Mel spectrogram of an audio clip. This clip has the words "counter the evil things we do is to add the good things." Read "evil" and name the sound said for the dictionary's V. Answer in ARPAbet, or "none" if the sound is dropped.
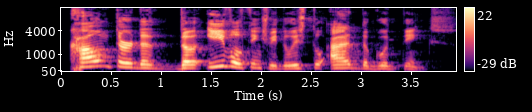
V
